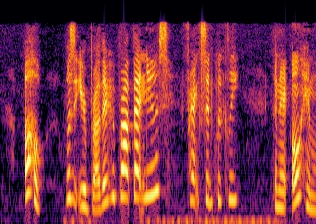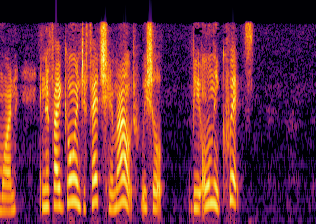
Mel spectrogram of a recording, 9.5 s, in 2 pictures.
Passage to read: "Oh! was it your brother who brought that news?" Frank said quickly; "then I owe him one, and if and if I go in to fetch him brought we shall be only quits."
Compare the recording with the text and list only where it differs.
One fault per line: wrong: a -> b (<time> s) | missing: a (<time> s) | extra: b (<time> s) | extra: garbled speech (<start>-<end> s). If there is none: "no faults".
missing: and if (5.6 s)
wrong: brought -> out (6.5 s)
